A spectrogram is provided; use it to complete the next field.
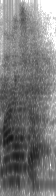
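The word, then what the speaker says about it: מעשר: Means 10 in the Hebrew and pronounced Maisha.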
